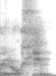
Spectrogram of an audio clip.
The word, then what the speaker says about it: Elohim: bien vemos pues que Elohim o Elohim que es como se pronuncia tiene varios usos el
